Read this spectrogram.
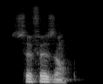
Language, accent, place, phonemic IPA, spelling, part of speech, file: French, France, Lyon, /sə f(ə).zɑ̃/, ce faisant, adverb, LL-Q150 (fra)-ce faisant.wav
- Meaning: in doing so, by so doing, thereby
